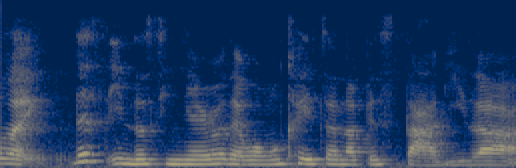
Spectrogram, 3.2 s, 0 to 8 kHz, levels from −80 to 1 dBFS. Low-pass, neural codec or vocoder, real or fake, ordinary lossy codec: 7.2 kHz; none; real; Opus, 64 kbps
